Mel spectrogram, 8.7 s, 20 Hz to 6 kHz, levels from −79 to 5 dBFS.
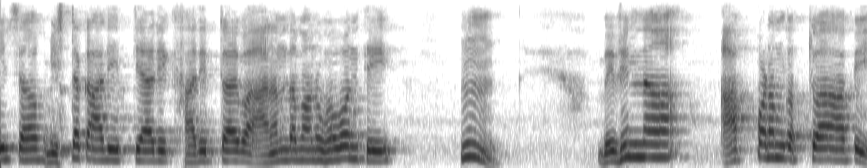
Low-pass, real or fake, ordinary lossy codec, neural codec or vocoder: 5.4 kHz; fake; AAC, 48 kbps; codec, 16 kHz in and 24 kHz out, 2.2 kbps, FireRedTTS-2 codec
